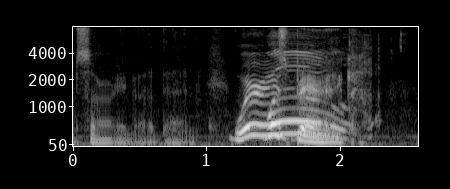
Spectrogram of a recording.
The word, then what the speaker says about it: Berwick: I'm an American. I have to pronounce the W. It's Berwick, right? It is Berwick. It is indeed.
